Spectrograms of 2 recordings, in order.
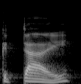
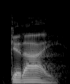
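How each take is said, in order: First: "g'day" said the wrong way, two drawn-out syllables "good day"; the version not to use, "g'day" said slowly in full. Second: "g'day" said lower and run together as one word, "day" with a long A; the right Australian way, "g'day" slurred into one sound; proper Aussie g'day. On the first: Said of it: "you don't say g'day". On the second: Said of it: "Like the first letter of the alphabet". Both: Shown as a demonstration.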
